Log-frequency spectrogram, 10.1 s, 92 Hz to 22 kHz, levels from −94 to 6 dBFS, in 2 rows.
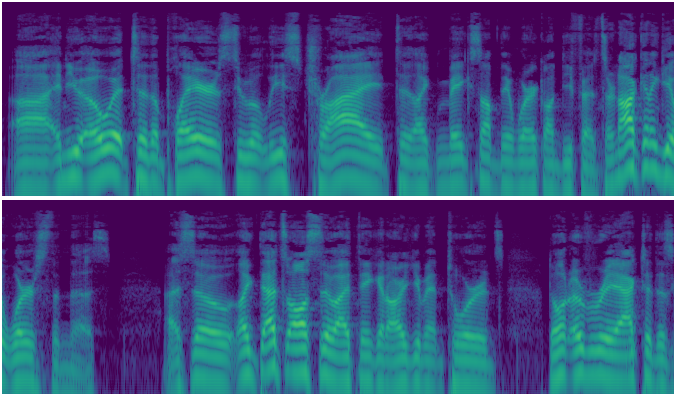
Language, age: English, 20-39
